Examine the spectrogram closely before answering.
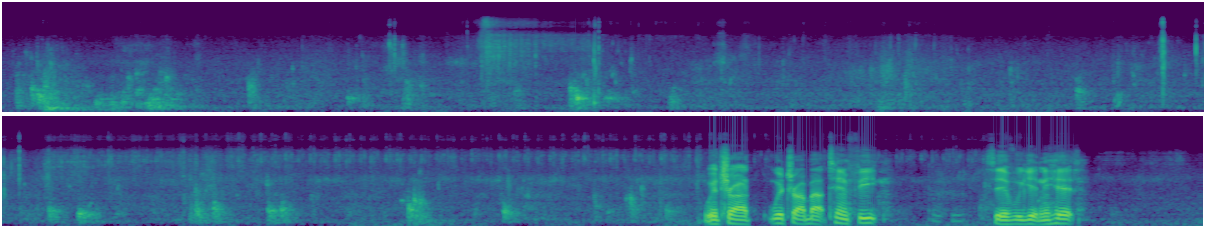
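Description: Water laps gently against the side of a boat.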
